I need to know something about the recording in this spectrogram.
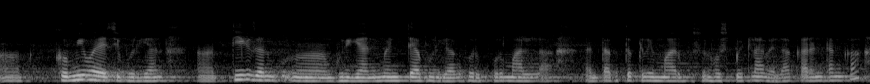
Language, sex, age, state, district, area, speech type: Goan Konkani, female, 60+, Goa, Canacona, rural, spontaneous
